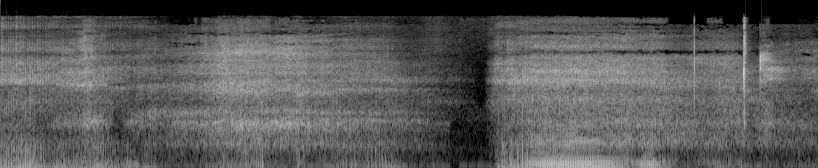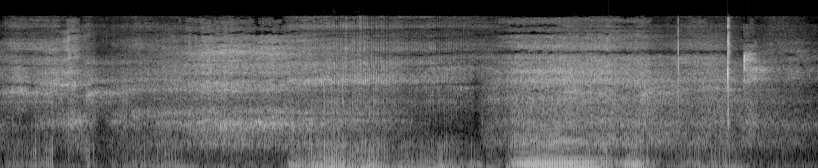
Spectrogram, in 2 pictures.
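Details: Two sleeping dogs giving loud, slow rattling snores with long breathy out-breaths, about ten breaths a minute, in a small room: ordinary snoring.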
